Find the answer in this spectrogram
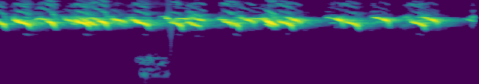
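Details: Dense, continuous high peeping from a group of colorful baby chicks, with downward-slurred notes overlapping throughout and one brief knock near the one-second mark.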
